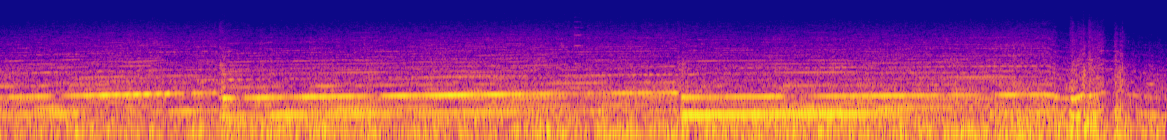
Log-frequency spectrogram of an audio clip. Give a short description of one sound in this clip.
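A racing car engine roars at high revs, climbing in pitch and dropping briefly with each gear change.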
